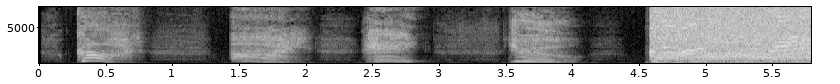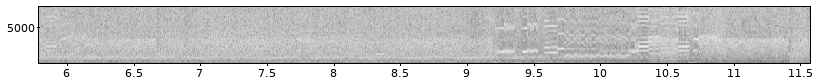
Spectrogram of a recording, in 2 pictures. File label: god i hate you jumpscare; gordon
